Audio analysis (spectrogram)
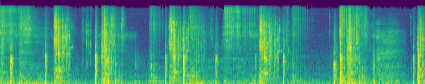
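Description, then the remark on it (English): A video game bow with infinite arrows fires again and again in quick, uneven succession, each shot a crisp snap with a mechanical click, over a low background hum and no voices. “Glad we have infinite arrows.”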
